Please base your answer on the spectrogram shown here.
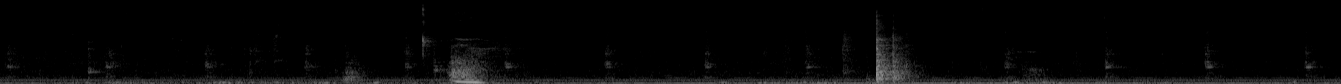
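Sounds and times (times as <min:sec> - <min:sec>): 
clock ticking: 0:00.0 - 0:02.3, 0:03.0 - 0:03.3, 0:06.0 - 0:07.4, 0:08.0 - 0:08.4, 0:09.8 - 0:13.3
low hum: 0:00.0 - 0:13.3.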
